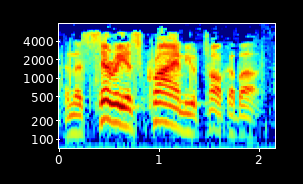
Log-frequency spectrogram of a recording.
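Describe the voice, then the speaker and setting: A proud, defiant working husband in a vintage radio play. His voice is husky and slightly high, with bitter rhetorical phrasing, on a muffled recording. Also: animated, moderate pace. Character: defiant, honest working family man facing arrest. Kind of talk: old-time radio drama acting.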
